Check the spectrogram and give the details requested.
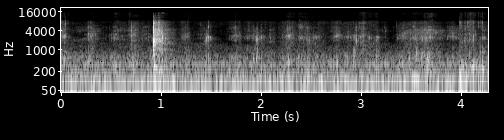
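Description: Chewing of grilled skewer meat: steady small wet mouth clicks and smacks, with one sharp, loud click about a second in.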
